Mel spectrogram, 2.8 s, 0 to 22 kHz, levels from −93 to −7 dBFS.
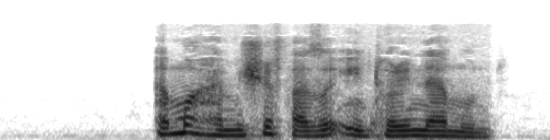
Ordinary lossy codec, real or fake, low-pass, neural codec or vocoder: AAC, 48 kbps; real; 10.8 kHz; none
